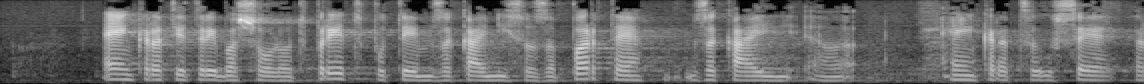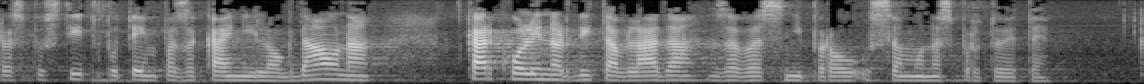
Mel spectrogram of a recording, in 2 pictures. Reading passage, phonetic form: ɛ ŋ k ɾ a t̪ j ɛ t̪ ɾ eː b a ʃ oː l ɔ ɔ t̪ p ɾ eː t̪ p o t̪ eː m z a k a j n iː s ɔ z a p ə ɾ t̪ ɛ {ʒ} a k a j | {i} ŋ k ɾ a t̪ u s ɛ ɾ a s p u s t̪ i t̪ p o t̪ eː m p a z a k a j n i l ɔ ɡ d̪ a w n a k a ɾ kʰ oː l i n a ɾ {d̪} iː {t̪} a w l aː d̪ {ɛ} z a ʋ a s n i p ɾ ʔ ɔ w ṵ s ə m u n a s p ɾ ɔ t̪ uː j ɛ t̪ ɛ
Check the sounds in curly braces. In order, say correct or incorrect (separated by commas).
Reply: incorrect, incorrect, correct, correct, incorrect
